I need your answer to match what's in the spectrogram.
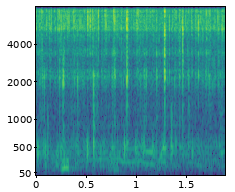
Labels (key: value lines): label: biophony, cascading saw
recorder: HydroMoth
